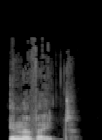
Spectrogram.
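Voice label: "innervate", British English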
